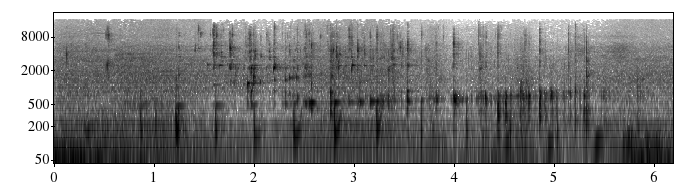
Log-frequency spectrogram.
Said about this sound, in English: That's a pretty good, cool pour. Yeah, that's a good pour. Nice. I'm happy about it.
